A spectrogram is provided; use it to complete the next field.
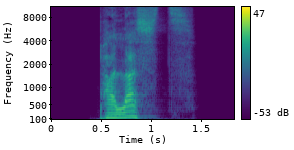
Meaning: genitive singular of Palast
- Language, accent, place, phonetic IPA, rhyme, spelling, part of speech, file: German, Germany, Berlin, [paˈlast͡s], -ast͡s, Palasts, noun, De-Palasts.ogg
